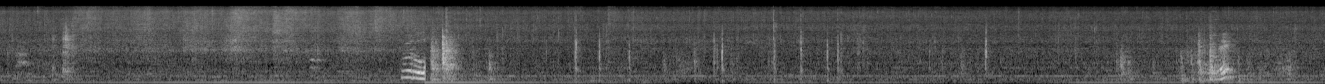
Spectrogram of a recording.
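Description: Beef cubes and vegetables sizzling in a cast-iron Dutch oven as the meat is put in and stirred with a metal spoon, a steady frying hiss with scattered clicks and a couple of louder scrapes against the pot, about four seconds in and near the end.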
